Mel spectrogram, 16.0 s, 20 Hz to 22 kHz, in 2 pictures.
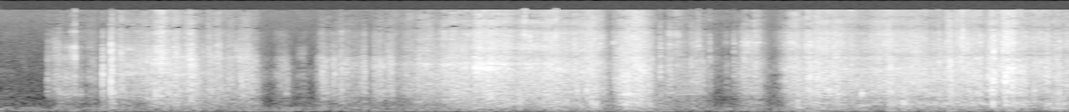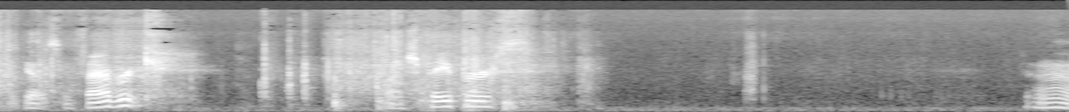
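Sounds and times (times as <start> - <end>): paper packing rustling: 0.4 - 9.4, 10.0 - 12.6.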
